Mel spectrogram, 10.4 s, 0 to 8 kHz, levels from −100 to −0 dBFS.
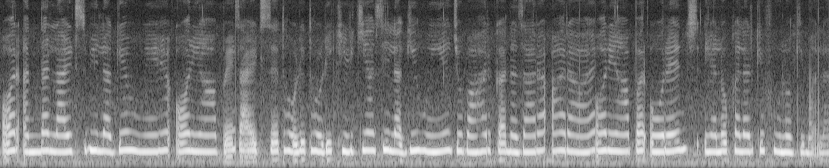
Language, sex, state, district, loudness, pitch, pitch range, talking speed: Hindi, female, Uttar Pradesh, Jalaun, -12 LUFS, 300 Hz, 285-315 Hz, 210 wpm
